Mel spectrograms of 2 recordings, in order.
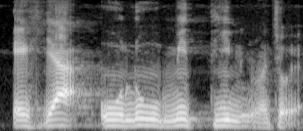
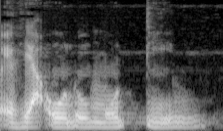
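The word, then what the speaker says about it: إحياء علوم الدين: kitab, fi ihya'i ulumiddini, ihya ulumiddin, ojo ihya ulumuddin, salah itu. Long ihya ulumuddin, ihya itu mudhof, ulumi itu mudhof ilaih. Mudhof ilaih dibaca rafa pernah bacir. Bacanya itu ihya ulumiddin.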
